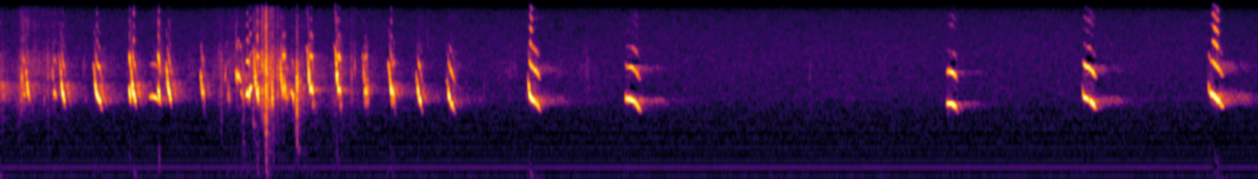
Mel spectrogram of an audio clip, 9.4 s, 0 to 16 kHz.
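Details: Osprey confronting an intruder at the Hog Island nest on 10 July 2021. A fast burst of shrill, whistled chirps with a brief rustle, then loud, slurred, downward chirps spaced about a second apart.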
